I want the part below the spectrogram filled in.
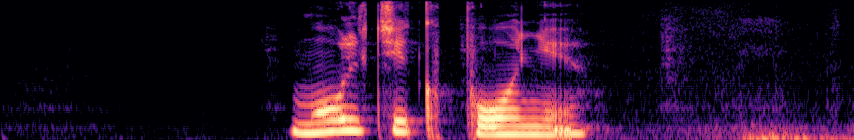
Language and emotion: Russian, neutral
